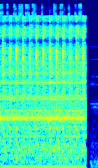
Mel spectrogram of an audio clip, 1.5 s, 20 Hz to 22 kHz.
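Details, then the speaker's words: Rebuilt Audi/VW 2.0T TFSI petrol engine at idle: sharp regular tick about ten a second, louder than normal, seeming to come from the intake camshaft; suspected fallen-over or broken rocker arm, not confirmed. "it almost sounds like an exhaust leak from the injector to me it sounds like it's coming from the intake cam shaft"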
